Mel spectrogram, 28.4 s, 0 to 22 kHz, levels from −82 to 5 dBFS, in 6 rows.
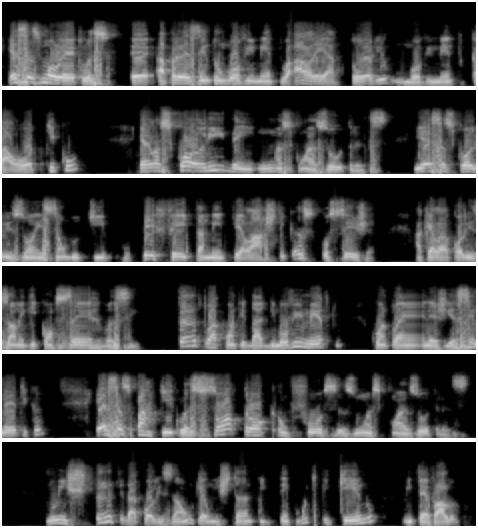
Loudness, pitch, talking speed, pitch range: -18 LUFS, 130 Hz, 135 wpm, 120-155 Hz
